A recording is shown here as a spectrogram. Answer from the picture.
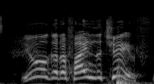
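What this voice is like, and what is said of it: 1940s transatlantic accent, the Chief. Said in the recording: “It just turns into 1940s... You just go to the 1940s transatlantic accent.”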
